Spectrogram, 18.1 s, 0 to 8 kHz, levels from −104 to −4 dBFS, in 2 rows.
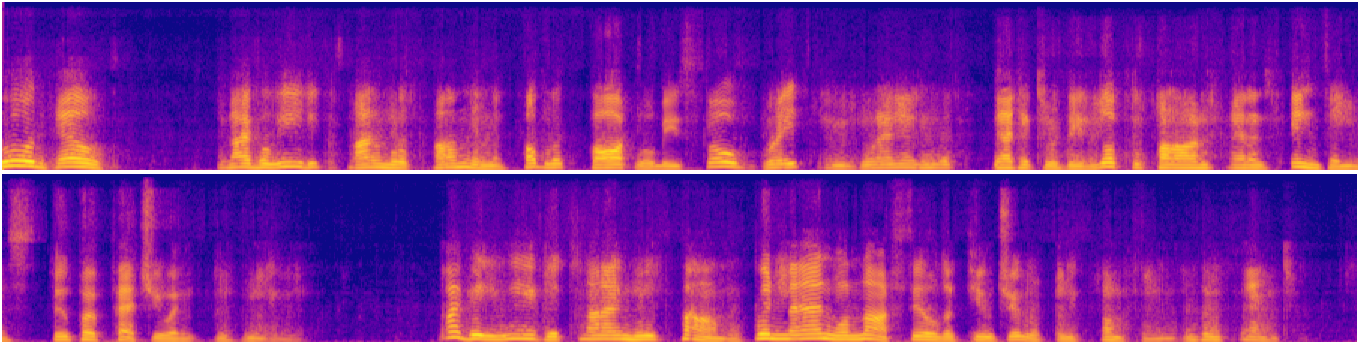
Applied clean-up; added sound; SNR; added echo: neural mask model DeepFilterNet 3.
